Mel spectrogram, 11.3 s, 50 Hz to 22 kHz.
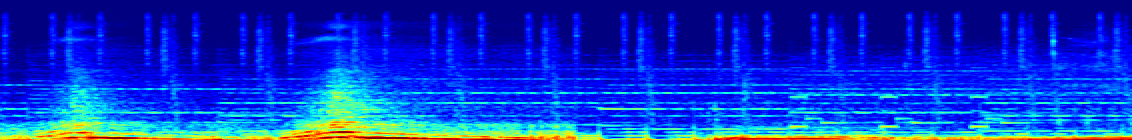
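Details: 2016 Ford Focus ST 2.0 auction car bought with no turbo boost, started after repair work, turbo primed by cranking with coil packs disconnected; two clean rev rises and falls then steady idle, no turbo whistle or flutter, normal revving.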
